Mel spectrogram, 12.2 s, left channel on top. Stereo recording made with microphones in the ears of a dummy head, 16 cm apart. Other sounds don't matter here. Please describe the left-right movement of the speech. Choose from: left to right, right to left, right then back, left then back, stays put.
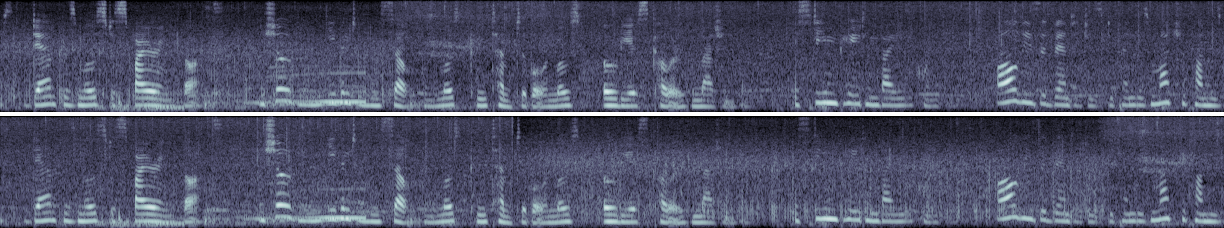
right then back.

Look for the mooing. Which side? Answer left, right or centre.
left.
